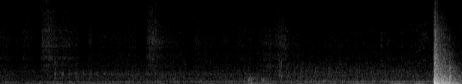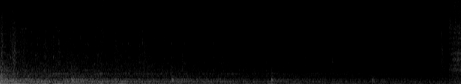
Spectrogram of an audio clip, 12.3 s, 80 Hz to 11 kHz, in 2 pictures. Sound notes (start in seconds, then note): 0.1 eerie music; 5.9 item thudding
